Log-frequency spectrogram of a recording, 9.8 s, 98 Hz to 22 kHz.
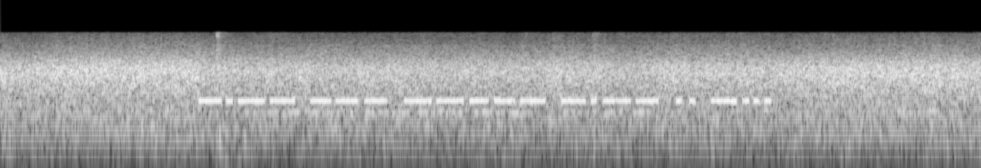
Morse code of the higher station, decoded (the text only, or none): YO0YIB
